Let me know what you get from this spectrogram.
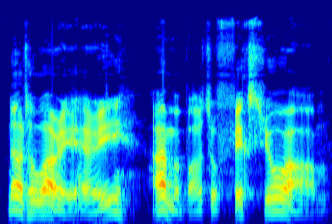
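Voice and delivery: put-on loud, bright-toned showman reassuring the boy; showy Lockhart. A narrator's reading. Lockhart booming to Harry on the pitch, loud showy voice. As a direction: play the vain hero taking charge, loud.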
